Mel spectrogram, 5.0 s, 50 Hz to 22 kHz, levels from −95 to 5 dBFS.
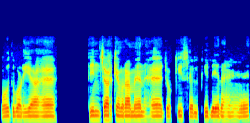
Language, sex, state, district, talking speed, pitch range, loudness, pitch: Hindi, male, Bihar, Araria, 165 wpm, 105-110 Hz, -17 LUFS, 110 Hz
